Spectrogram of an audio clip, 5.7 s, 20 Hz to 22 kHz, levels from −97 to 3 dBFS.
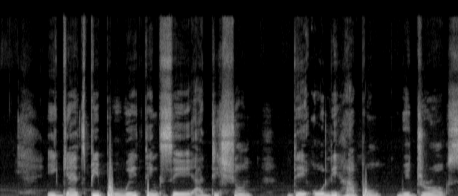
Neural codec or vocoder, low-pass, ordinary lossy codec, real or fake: none; none; none; real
